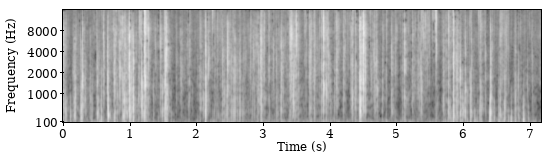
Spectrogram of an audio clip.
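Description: Hands squeeze and rub the clear plastic film wrapper of a full pack of sponge scourers. It produces a steady run of sharp, dry crackles and crinkles with a softer rustling stretch near the middle. Each snap dies away almost instantly.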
